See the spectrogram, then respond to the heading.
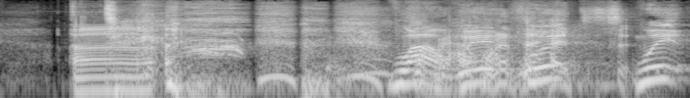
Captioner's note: laughter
